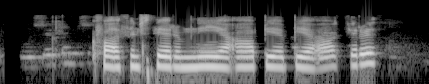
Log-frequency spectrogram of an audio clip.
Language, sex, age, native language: Icelandic, female, 20-29, Icelandic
